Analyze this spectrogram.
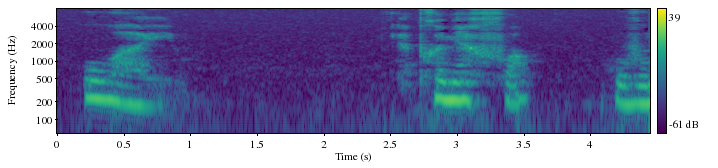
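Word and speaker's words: WOUAIOU: Le code d'activation qui appelle votre dragon s'appelle W-O-U-A-I-O-U. À chaque fois que vous voudrez faire appel à votre dragon, vous prononcerez Wayu, Wayu, Wayu.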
